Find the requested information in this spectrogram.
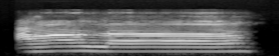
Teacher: Jadi kalau hamzah a dari bawah, ain dari atasnya ya, tengah tenggorokan. Jadi di atas hamzah makhrajnya. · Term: huruf ain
